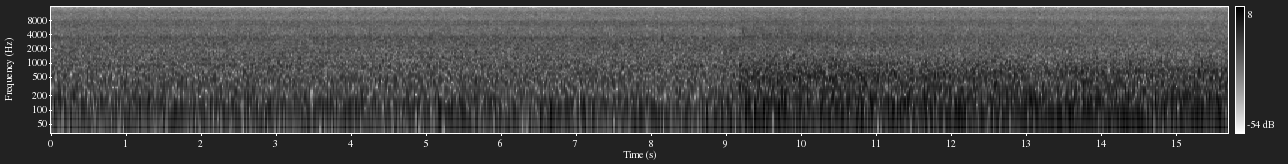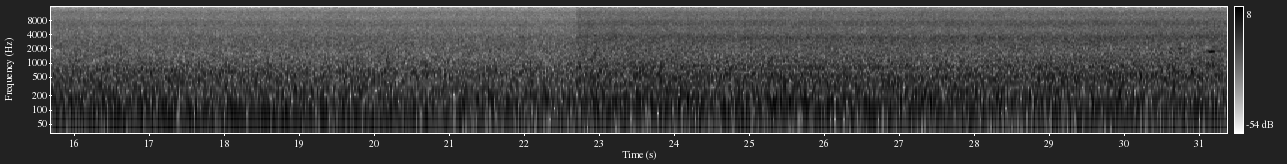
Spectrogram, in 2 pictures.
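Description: Steady rushing of waterfalls pouring into a lake. The sound changes abruptly and gets a little louder about a third of the way in and again about three-quarters of the way through.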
